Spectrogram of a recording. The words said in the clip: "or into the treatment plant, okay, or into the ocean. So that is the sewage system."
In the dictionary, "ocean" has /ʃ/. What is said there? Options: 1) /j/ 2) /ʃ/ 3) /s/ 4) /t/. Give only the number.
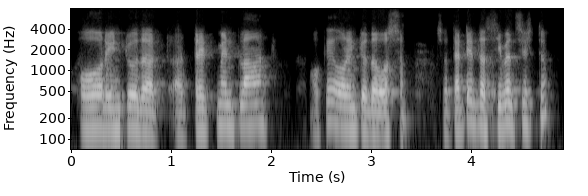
3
